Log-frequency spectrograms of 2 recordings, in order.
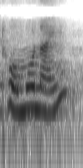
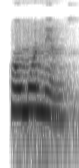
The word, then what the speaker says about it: homonym: this word anyone is it homon is it correct if I say homon is it correct correct how do you pronounce it homonyms so what is homones or homonyms which is the correct pronunciation just click on this yes name is the correct pronunciation homonym just click on this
